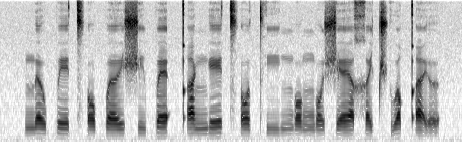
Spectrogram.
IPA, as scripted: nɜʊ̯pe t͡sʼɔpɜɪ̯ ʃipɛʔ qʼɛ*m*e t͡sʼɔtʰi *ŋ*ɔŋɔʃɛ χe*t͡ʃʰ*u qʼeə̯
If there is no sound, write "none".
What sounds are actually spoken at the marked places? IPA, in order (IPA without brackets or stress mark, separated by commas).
ŋ, ŋ, t͡ʃʼ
